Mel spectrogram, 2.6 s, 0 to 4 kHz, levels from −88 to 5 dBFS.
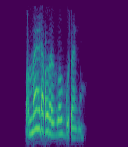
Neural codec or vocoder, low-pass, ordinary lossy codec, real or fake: codec, 16 kHz, 4 kbps, FunCodec, trained on LibriTTS, 50 frames a second; 3.6 kHz; MP3, 24 kbps; fake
